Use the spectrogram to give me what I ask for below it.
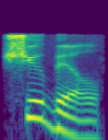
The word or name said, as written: shoebill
